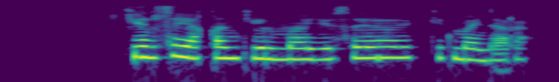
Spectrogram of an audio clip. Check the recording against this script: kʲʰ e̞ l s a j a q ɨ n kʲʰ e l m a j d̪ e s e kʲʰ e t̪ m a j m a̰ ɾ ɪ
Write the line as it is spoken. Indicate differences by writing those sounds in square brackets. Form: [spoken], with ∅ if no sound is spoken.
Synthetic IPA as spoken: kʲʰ e̞ l s a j [ɑ] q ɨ n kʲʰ e l m a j d̪ e s [a] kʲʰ e t̪ m a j [n] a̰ ɾ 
